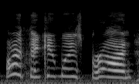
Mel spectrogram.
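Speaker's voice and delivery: crowd muttering. Acted. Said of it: "sort of general muttering going on".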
